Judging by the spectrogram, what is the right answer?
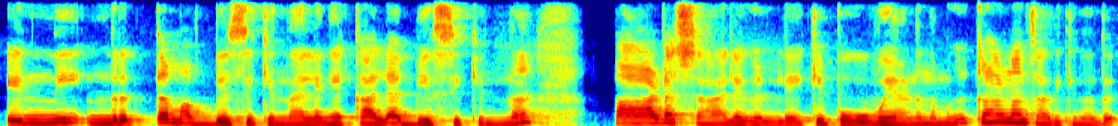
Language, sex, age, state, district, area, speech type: Malayalam, female, 18-30, Kerala, Thrissur, urban, spontaneous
